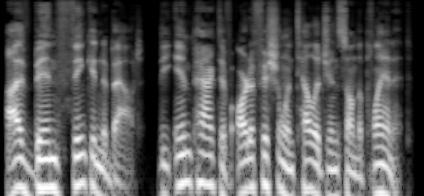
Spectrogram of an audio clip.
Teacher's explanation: ate the T at the end of about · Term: elision rule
